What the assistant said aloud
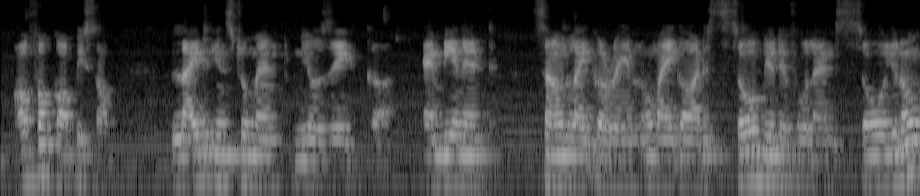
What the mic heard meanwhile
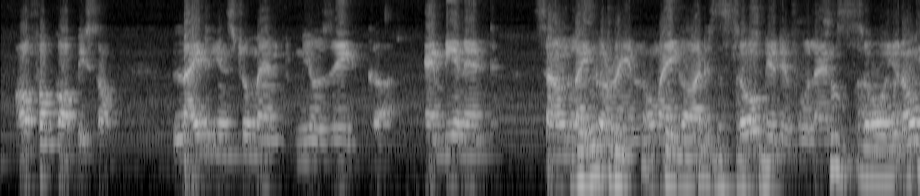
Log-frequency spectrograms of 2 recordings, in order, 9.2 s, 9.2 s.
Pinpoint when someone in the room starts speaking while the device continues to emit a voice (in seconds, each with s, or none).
5.7 s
